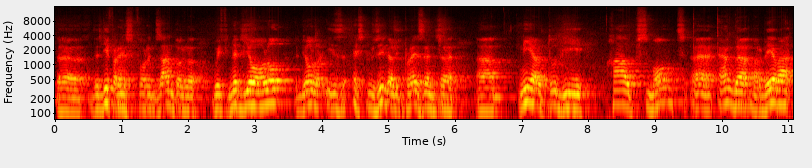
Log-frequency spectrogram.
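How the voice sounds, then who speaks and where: Over noticeable background noise and audible room echo, a man talks at medium pitch and a moderate pace with ordinary pitch variation. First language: Italian. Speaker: oenology professor. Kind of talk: lecture. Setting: masterclass with audience. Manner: halting.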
